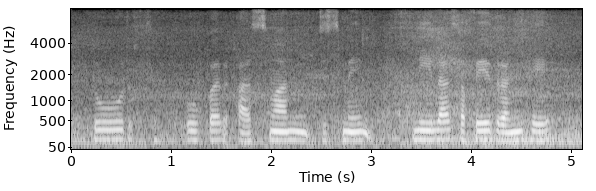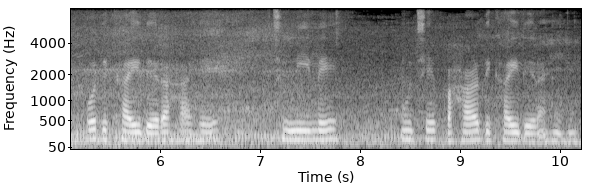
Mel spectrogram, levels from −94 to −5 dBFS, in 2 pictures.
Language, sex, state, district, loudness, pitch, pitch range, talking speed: Hindi, female, Maharashtra, Nagpur, -17 LUFS, 145 Hz, 135-155 Hz, 130 wpm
